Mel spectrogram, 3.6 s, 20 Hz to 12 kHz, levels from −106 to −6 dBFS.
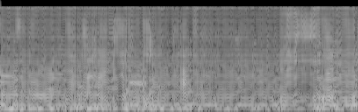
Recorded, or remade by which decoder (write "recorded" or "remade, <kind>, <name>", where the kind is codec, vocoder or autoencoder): remade, vocoder, BigVGAN v2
